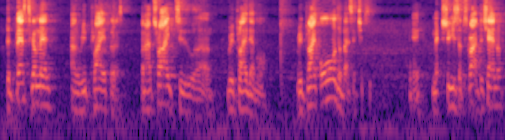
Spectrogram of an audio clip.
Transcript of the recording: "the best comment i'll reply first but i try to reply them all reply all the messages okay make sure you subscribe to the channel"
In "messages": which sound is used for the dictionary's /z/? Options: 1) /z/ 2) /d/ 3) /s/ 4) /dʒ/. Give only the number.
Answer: 3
